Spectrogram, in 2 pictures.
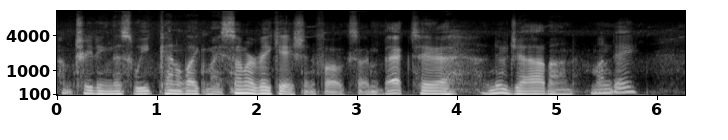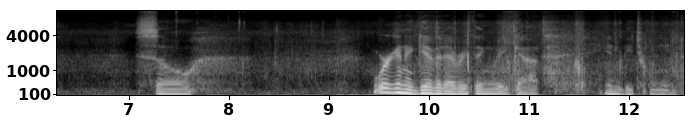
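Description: In a dry sound with no echo, a man speaks at a fairly slow pace with lively intonation and long, frequent pauses. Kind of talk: casual vlog chat. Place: waterside. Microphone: phone near.

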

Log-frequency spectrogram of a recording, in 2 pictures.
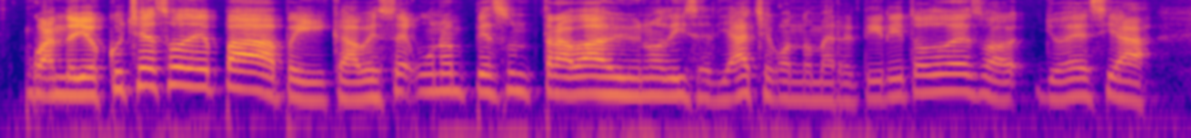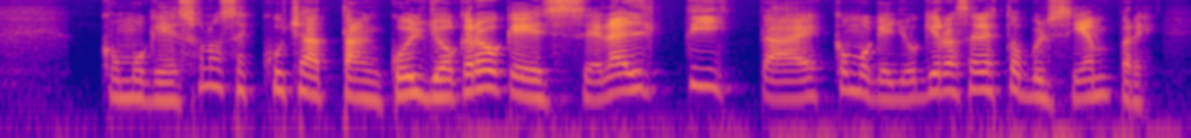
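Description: A man with a high voice and a bright, sharp tone speaks against a quiet background. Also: ordinary pitch variation, fairly quick pace. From Puerto Rico. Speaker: podcast host. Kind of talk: casual interview. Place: studio. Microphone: studio mic.

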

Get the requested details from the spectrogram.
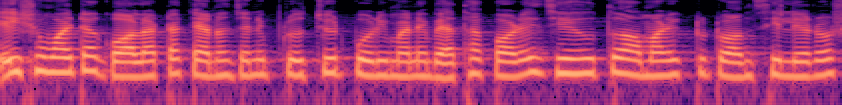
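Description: In a dry, close recording with no echo and a quiet background, a woman speaks in a fairly high pitch with monotone, flat intonation. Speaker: vlogger and shopkeeper. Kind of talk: casual vlog narration.

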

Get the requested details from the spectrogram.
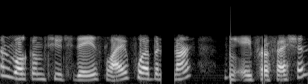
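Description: A woman at a fairly quick pace, dry sound with no echo, quiet background. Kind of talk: scripted announcement. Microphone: phone line.

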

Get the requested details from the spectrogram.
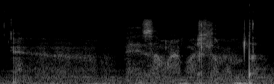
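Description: The speech is whispered. Background noise is noticeable. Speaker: ASMR content creator. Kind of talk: casual talk to camera, chatty ASMR video. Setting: home at night, quiet recording. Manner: whispered, soft-spoken.

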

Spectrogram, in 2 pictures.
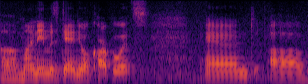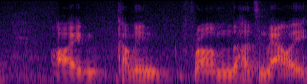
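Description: A man's monotone, flat voice over light background noise. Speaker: panel moderator. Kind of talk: public talk introduction. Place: hall.

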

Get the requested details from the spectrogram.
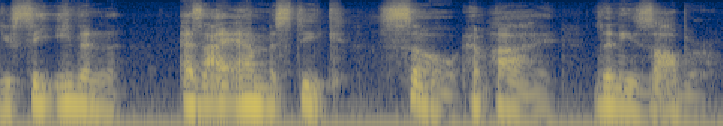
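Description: Putting on a character voice in a German accent, a man speaks at a medium pitch over noticeable background noise. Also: moderate pace.

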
